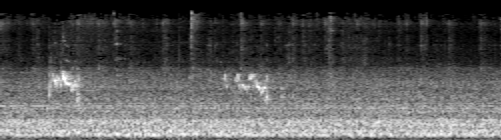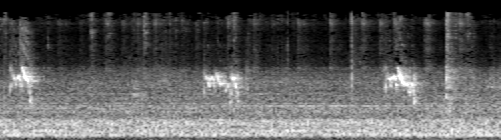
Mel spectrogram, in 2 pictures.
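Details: Two pet budgerigars, said to be feeling happy, give short, bright chirps every couple of seconds over a steady low hum.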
